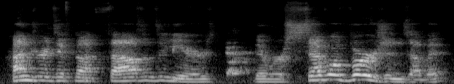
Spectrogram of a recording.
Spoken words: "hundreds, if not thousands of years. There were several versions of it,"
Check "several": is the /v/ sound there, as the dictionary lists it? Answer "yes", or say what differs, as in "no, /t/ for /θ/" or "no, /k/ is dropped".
yes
